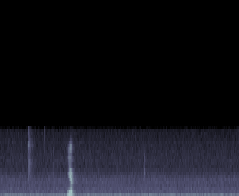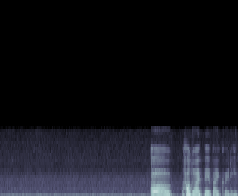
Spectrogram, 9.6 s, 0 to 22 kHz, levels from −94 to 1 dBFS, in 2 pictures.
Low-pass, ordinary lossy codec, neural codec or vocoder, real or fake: none; none; none; real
